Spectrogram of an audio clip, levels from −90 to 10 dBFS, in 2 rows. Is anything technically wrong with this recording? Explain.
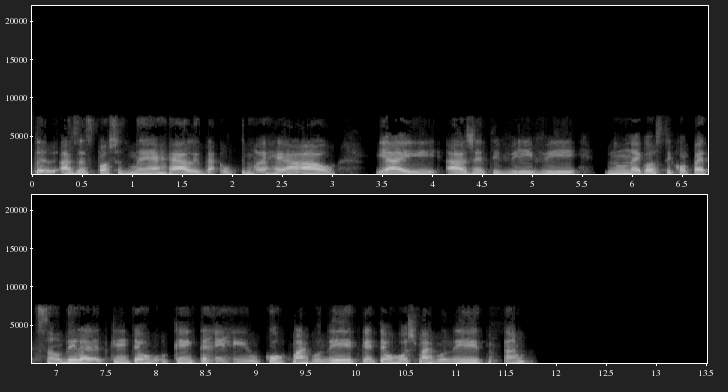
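Yes. Around 2.01 to 2.32 s, 4.83 to 4.87 s, 8.47 to 8.87 s and 11.33 to 11.53 s, the speech smears into a buzzy, fading tone and stays weak briefly afterwards. This is VoIP packet loss concealed by the speech codec: the decoder stretched its last pitch and filter across missing packets, 100 ms in a row near 8.5 s and up to 140 ms in a row near 11.3 s, lowering the gain until real audio returned.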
